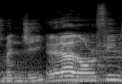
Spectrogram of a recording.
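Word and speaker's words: 卍: En japonais, ça se prononce Manji.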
